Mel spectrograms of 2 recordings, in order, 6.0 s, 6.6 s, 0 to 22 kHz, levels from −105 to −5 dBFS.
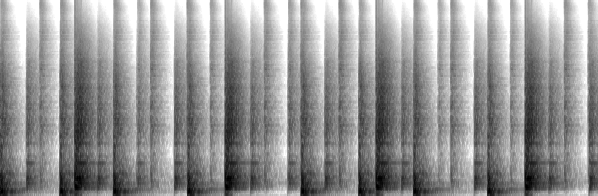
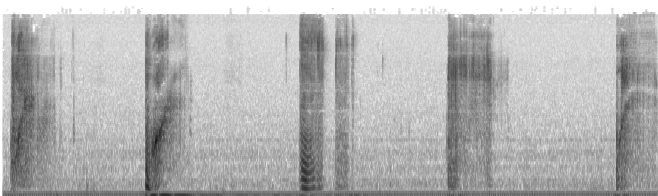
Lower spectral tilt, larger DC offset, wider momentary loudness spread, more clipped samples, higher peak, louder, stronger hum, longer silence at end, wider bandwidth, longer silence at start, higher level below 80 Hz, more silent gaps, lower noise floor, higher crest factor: first, -6 dB/octave vs -2 dB/octave; neither; second, 19 LU vs 23 LU; first, 0.7% vs under 0.1%; first, 0 dBFS vs -6 dBFS; first, -14 LUFS vs -29 LUFS; neither; about the same, 0 s vs 0 s; first, over 20 kHz vs 17.5 kHz; about the same, 0 s vs 0.05 s; first, -30 dBFS vs -50 dBFS; neither; second, -34 dBFS vs -50 dBFS; second, 14 dB vs 26 dB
